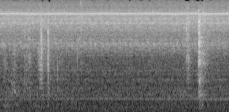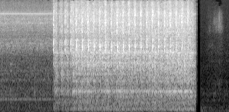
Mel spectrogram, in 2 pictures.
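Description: A wood lathe turning a madrone burl bowl hums quietly with a few light taps, then a tool bites for about two seconds of loud, rapid, rhythmic chattering cut that stops abruptly; close, no talking.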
